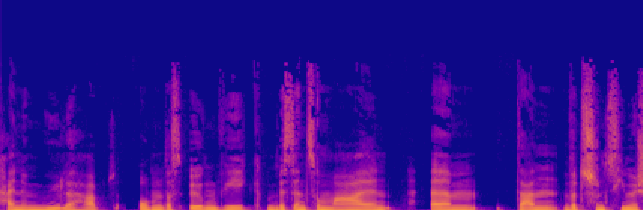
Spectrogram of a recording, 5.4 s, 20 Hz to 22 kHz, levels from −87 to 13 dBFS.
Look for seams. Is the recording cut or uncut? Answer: cut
